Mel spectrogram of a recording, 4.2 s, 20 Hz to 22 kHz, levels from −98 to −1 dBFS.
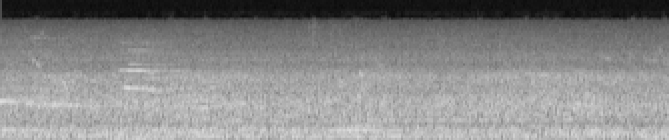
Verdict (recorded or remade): recorded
